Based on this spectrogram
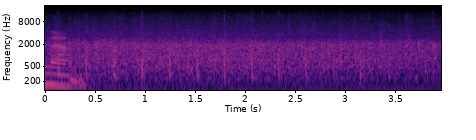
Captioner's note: audience applauding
